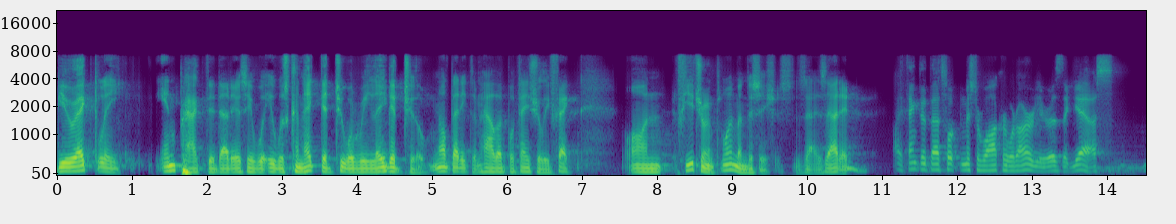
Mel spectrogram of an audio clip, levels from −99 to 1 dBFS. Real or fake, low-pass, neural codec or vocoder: fake; 7.2 kHz; codec, 16 kHz, 1 kbps, X-Codec, HuBERT features, trained on balanced general audio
